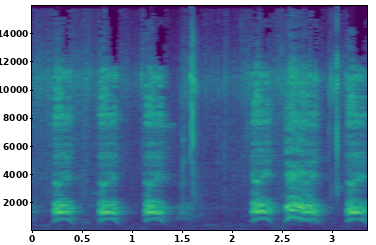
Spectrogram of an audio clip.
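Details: Rapid run of harsh crow caws, six in about three seconds, given in two bursts of three, each call rasping and evenly pitched with a brief downward curl.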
